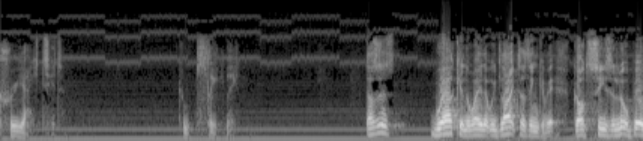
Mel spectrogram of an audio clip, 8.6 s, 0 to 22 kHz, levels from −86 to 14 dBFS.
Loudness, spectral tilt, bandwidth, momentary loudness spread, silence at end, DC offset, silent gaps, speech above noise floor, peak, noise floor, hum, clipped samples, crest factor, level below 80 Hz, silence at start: -12 LUFS; -5 dB/octave; 15 kHz; 22 LU; 0 s; under 0.1%; none; 25 dB; 0 dBFS; -37 dBFS; 50 Hz at -40 dBFS; 0.2%; 14 dB; -40 dBFS; 0 s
